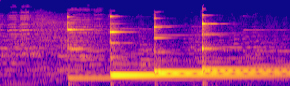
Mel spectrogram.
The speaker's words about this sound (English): Honey, I think you should hit those bells again.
